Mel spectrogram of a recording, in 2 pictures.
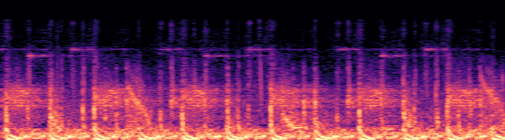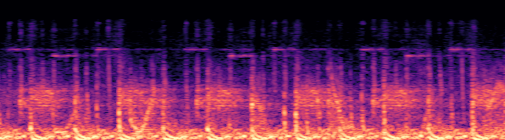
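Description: Techno with a steady, driving kick drum and a throbbing bass line. Noisy percussion repeats in an even loop above it.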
